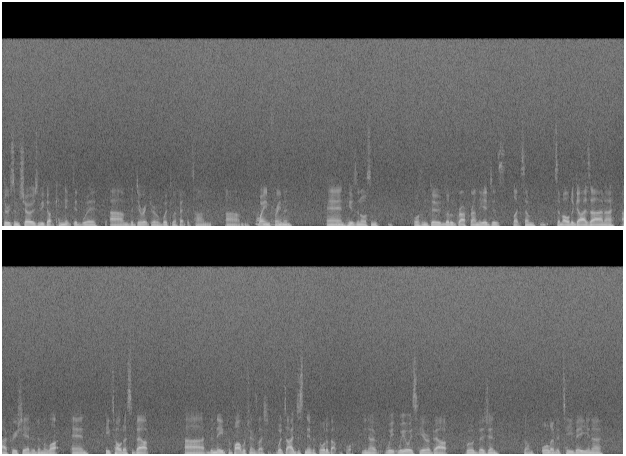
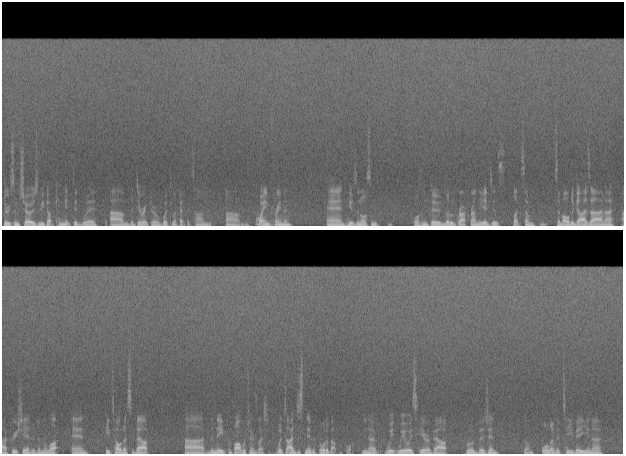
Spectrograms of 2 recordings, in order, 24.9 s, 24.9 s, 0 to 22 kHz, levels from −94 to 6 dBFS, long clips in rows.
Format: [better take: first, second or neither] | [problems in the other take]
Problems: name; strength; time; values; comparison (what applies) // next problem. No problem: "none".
neither | hiss; loud; throughout; 3 dB below the speech; the same in both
